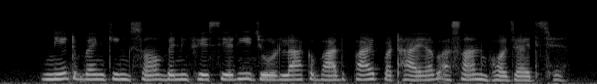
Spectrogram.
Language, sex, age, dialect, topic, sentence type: Maithili, female, 18-24, Bajjika, banking, statement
